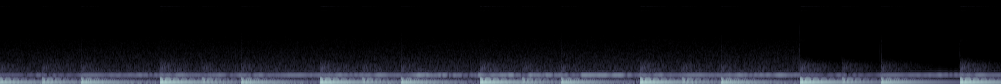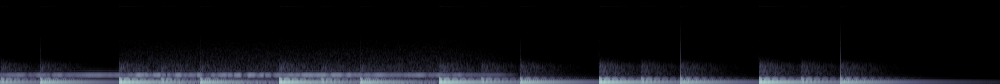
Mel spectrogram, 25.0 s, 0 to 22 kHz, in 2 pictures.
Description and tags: RACCA Guillaume 2019 2020 drumtunnel
I took a sinusoidal curve that I duplicated. I phased the second curve with parameters of: phases 18. I added the reverberation on the second track: reducing the treble tones to 5, the tones bass at 50 and pushing the reverb to 90. Then I added echo to both tracks. I added a noise track that I wanted to embellish to give the impression of a sound when outside. It makes you think of the sound of the air. For that, I modified the reverberation of the noise that I pushed to 85 then I modified the bass and treble sound. I changed the bass to -30 dB and treble to -25 dB. Finally I changed the output acute to 20 dB. The sound is reminiscent of a siren, an alarm outside.
I added another sinusoidal track that starts at 5 seconds, cuts at 10 seconds then returns to 15 seconds until the 19th seconds. It increases the amplitude of the sound.
I added bass rimset that add a drum effect to the sound.
air, ambiant, drum, scary, sound, tunnel, war, wind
